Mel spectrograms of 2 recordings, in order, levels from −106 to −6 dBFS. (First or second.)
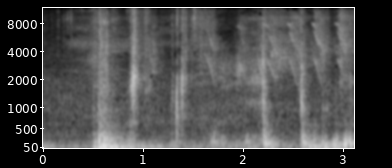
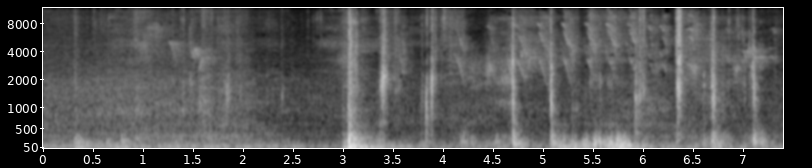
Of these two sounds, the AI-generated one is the second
